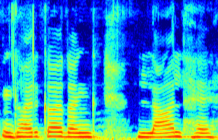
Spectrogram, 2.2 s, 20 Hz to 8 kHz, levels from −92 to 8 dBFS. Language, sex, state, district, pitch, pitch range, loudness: Hindi, female, Jharkhand, Palamu, 230 Hz, 220-235 Hz, -11 LUFS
